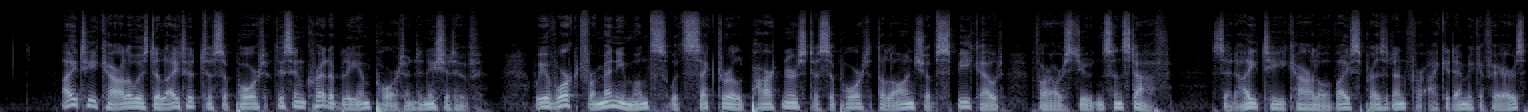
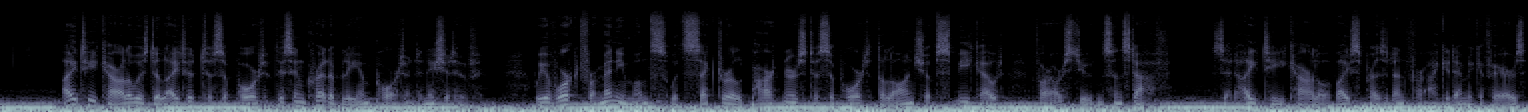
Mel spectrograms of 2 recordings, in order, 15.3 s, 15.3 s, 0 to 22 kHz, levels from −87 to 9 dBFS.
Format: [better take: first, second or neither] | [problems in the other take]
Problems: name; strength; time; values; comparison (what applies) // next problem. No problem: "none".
first | low rumble; loud; throughout; 3 dB below the speech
